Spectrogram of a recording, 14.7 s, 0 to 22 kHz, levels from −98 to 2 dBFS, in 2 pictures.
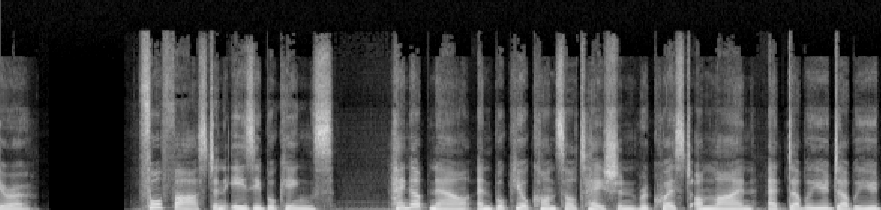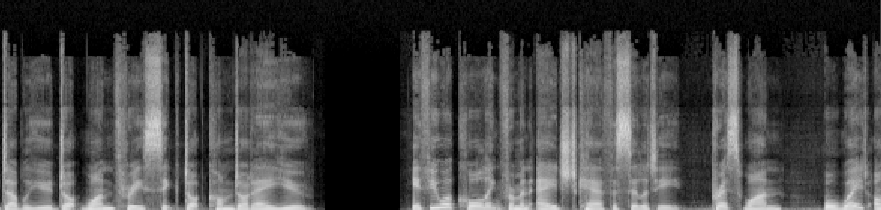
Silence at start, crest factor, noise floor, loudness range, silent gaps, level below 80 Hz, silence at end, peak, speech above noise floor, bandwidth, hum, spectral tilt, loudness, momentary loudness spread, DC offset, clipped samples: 0 s; 16 dB; -84 dBFS; 2 LU; none; -54 dBFS; 0 s; 0 dBFS; 69 dB; 19.5 kHz; none; -4 dB/octave; -16 LUFS; 6 LU; under 0.1%; under 0.1%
